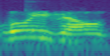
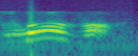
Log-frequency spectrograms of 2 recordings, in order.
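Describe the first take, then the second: First: Every syllable of the name is clearly pronounced. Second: The name is swallowed and shortened, half reduced. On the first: The speaker calls it wrong. "It's not Louisville" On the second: The speaker calls it right. "You swallow half of it"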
